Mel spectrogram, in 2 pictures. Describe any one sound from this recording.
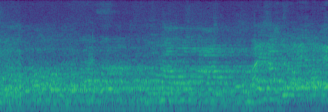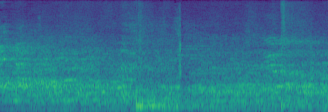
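Young men shout and call out across a large echoing indoor hall.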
